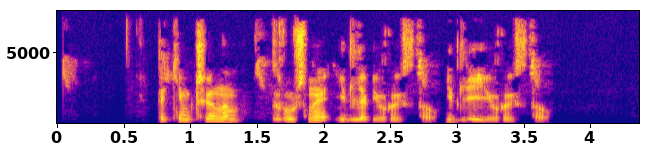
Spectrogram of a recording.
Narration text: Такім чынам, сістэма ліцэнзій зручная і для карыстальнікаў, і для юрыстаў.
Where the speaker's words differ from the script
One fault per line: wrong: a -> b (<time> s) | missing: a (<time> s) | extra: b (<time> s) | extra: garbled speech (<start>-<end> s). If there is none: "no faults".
missing: сістэма ліцэнзій (1.3 s)
wrong: карыстальнікаў -> юрыстаў (2.4 s)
